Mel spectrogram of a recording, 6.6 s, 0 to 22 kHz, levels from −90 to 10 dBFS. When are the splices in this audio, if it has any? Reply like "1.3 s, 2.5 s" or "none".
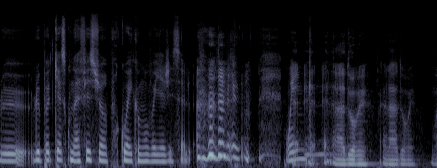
4.2 s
